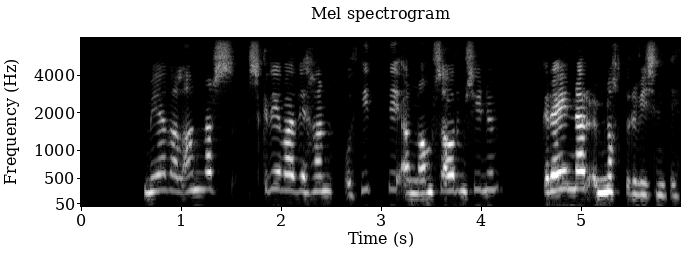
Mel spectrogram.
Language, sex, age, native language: Icelandic, female, 50-59, Icelandic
